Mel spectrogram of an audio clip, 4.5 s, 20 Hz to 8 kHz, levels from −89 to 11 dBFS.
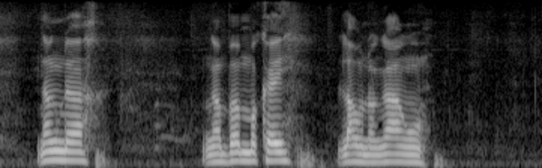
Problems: background sounds at intervals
